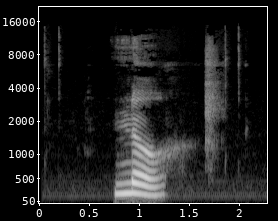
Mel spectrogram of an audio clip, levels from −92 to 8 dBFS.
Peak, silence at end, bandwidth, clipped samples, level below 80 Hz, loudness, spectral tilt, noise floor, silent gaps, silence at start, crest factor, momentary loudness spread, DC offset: -2 dBFS; 0.55 s; 12.5 kHz; under 0.1%; -64 dBFS; -15 LUFS; -6.5 dB/octave; -62 dBFS; none; 0.75 s; 18 dB; 23 LU; under 0.1%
